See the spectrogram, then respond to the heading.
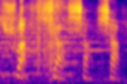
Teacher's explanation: ठीक है, फिर है कि हिंदी की शा ध्वनि, श्वा शा शा शा, तो ये कैसी है, ये आपकी तालव्य है, क्योंकि जहाँ शा शब्द का आप उच्चारण कर रहे हैं तो जो आपकी जीभ है वो तालु को छूती है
